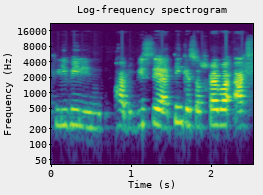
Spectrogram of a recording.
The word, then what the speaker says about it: Pardubice: Some people pronounce it Pardubice, but locals pronounce it Pardubice.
